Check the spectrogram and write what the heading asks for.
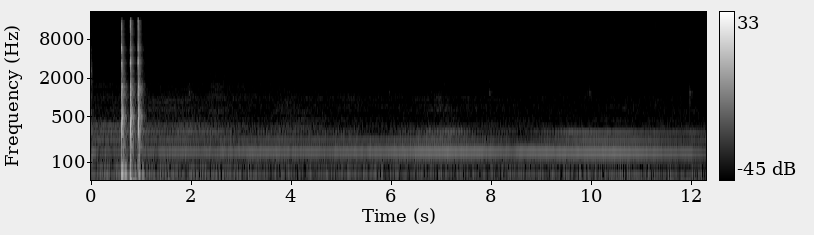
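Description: Three sharp clicks in quick succession about a second in, then a faint, steady low hum in a quiet small room.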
